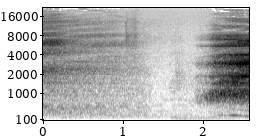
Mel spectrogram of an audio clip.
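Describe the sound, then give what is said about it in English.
Deep belly breathing during a group breathing exercise: a long, airy exhale fades out, then a strong inhale swells loud again, with no talk. “So let's all take three really deep intentional breaths together. So deep that your belly should move when you breathe in, right? So inhaling together”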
